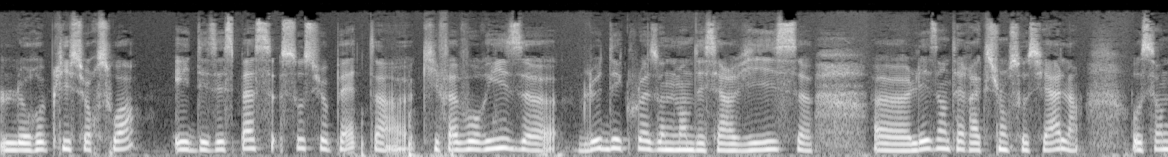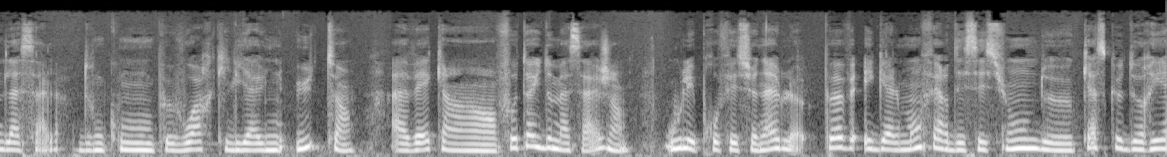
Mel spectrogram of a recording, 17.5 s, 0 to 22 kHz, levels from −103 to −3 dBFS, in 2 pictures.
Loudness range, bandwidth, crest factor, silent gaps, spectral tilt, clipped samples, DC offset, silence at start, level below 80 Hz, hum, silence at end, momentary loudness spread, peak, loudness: 2 LU; 16.5 kHz; 12 dB; none; -4.5 dB/octave; under 0.1%; under 0.1%; 0 s; -36 dBFS; none; 0 s; 6 LU; 0 dBFS; -12 LUFS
